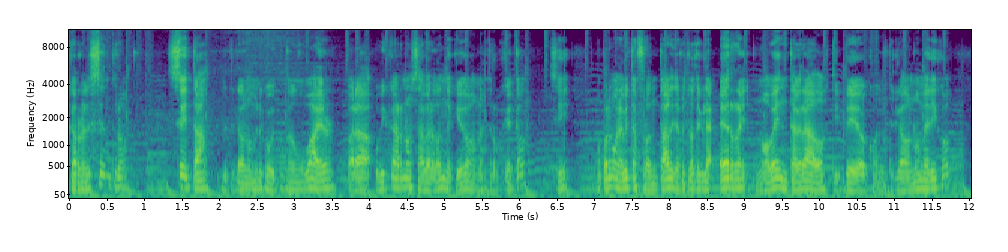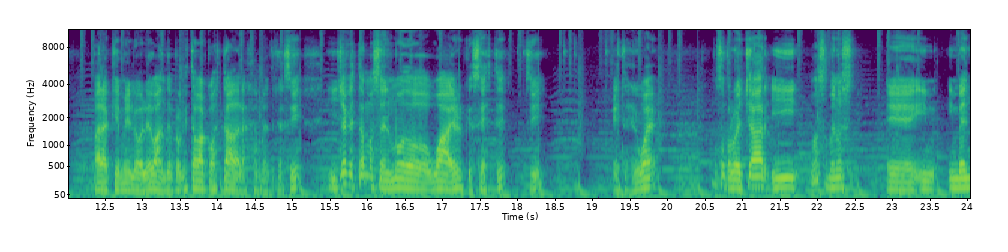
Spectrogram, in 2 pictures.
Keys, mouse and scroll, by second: 0.9 shift+middle click, 1.5 z, 3.7 scroll up 2, 3.9-6.5 middle drag, 6.5 KP_1, 8.1 shift+middle click, 8.7 r, 11.6-12.1 scroll down 1, 12.1 KP_3, 14.8-18.1 shift+middle drag, 18.1 click, 18.6 click, 19.2 click, 19.9 scroll up 1, 20.2 scroll down 2, 20.7 shift+middle click, 21.6 g.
